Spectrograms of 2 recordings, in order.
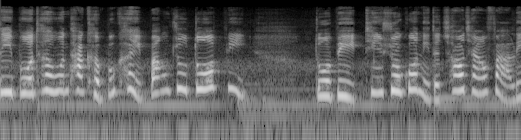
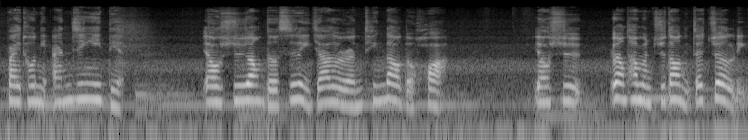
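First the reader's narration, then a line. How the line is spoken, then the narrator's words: Panicked whisper. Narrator (Chinese): 哈利慌乱的低声说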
